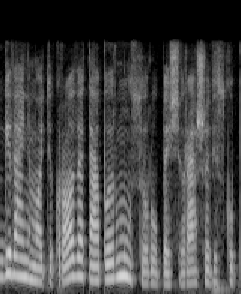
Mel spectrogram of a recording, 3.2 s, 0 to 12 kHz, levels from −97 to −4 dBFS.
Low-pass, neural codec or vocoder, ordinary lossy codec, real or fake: 7.2 kHz; none; AAC, 64 kbps; real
